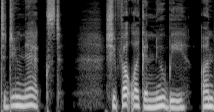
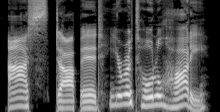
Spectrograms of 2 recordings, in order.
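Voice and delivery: louder, drawn-out friendly protest; playful protest; 6 dB louder, slower than usual. A narrator's reading. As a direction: brush off the self-pity emphatically. Friend reassures and flatters her.

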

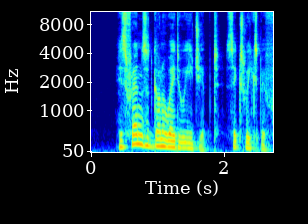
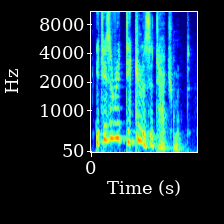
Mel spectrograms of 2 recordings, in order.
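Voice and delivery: very high, fast bird chatter; twittering swallows; 13 semitones higher, faster than usual. A narrator's reading. Swallows mocking their friend's love, in high quick twitters. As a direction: twitter it like gossiping birds. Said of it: "twittered the other swallows".

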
